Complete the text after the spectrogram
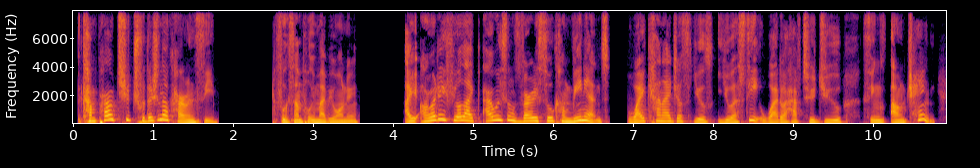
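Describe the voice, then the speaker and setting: Animated founder. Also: medium pitch, dry recording, studio quality. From China. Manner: animated, emphatic, often adds "right?"; explains with many examples. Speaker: startup founder. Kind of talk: interview answers.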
